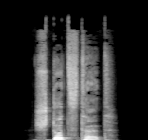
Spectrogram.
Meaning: inflection of stutzen: 1. second-person plural preterite 2. second-person plural subjunctive II
- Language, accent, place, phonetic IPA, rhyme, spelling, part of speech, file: German, Germany, Berlin, [ˈʃtʊt͡stət], -ʊt͡stət, stutztet, verb, De-stutztet.ogg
